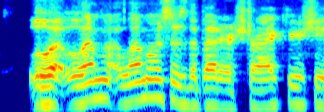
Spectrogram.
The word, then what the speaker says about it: Lemos: Next, you got Tatina Suarez versus Amanda Lenos. Lemos. I'm pretty sure I said the name wrong.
